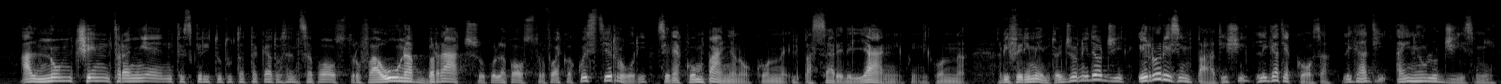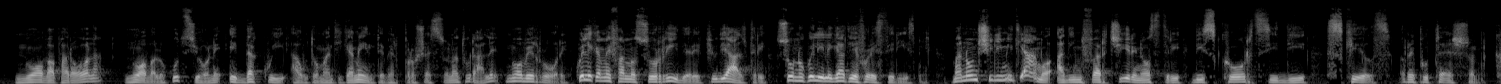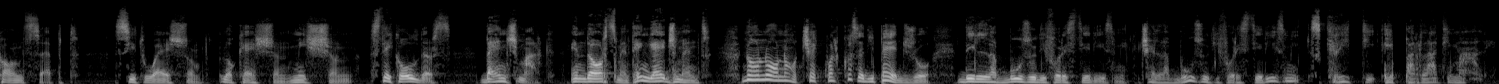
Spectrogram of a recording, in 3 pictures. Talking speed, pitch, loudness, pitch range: 140 wpm, 115 Hz, -28 LUFS, 95-145 Hz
